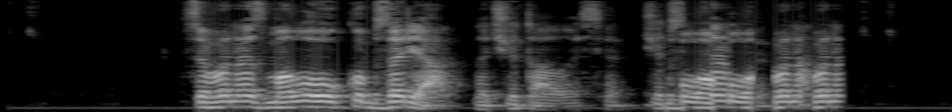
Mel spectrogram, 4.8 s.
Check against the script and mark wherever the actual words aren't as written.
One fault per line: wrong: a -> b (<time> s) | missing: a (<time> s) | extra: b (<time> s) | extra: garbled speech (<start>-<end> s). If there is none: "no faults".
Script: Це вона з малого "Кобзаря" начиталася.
extra: garbled speech (3.2-4.2 s)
